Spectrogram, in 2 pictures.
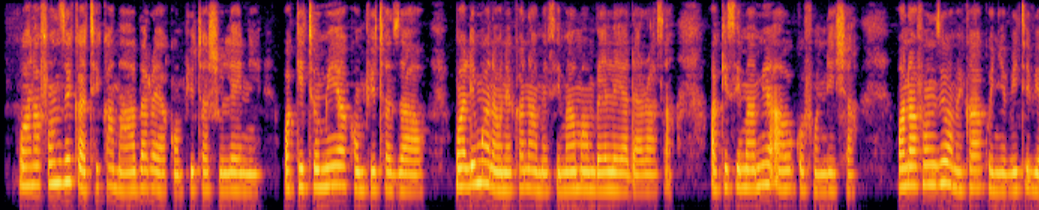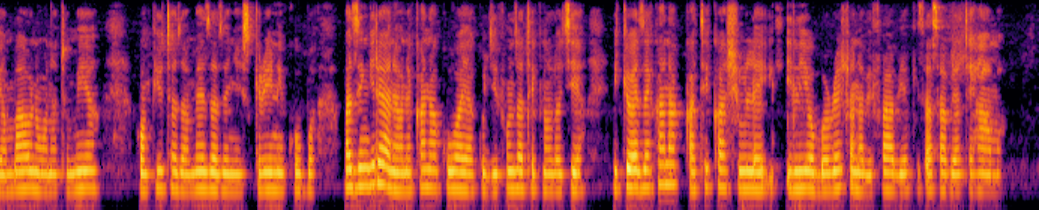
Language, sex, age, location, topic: Swahili, female, 25-35, Nairobi, education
